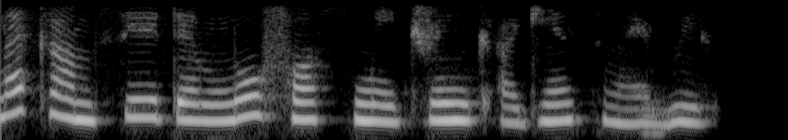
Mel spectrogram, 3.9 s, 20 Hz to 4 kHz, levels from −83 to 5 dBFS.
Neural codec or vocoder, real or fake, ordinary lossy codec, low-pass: codec, 16 kHz, 1 kbps, X-Codec, HuBERT features, trained on LibriSpeech; fake; none; 3.6 kHz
